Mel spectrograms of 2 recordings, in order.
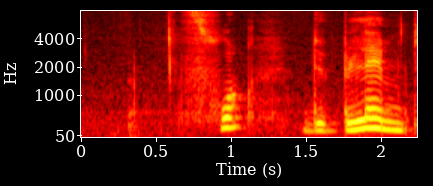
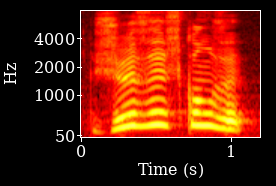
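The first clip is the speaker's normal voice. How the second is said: careless agreement; 6 semitones higher, 7 dB louder than usual. Acted. Drunk son agrees.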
